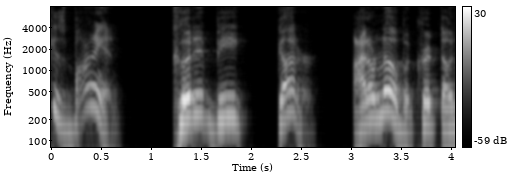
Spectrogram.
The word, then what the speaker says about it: Qatar: As in, well, other people pronounce it Qatar, but gutter, I think, is the most reasonably pronounceable word.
